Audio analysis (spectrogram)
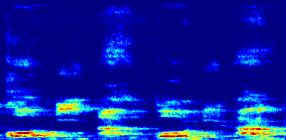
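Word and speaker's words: قانعة: Jadi jangan sampai salah baca, bacanya qani'ah, masdarnya qanu'an atau qanaatan, itu maknanya ridho atau rela.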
